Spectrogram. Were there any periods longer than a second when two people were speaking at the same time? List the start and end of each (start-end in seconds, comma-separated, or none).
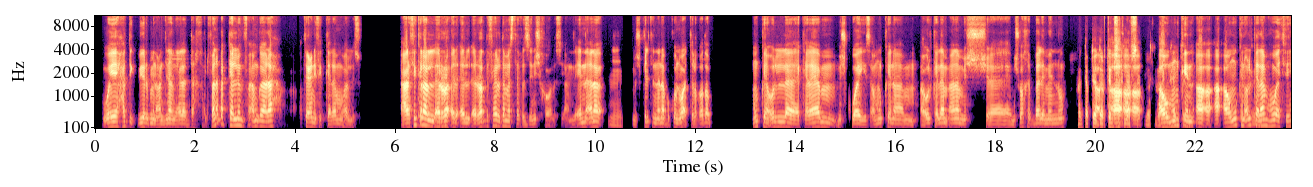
20.0-22.0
